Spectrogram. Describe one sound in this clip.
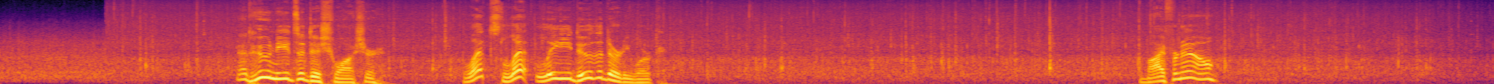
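Water splashes and trickles steadily.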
